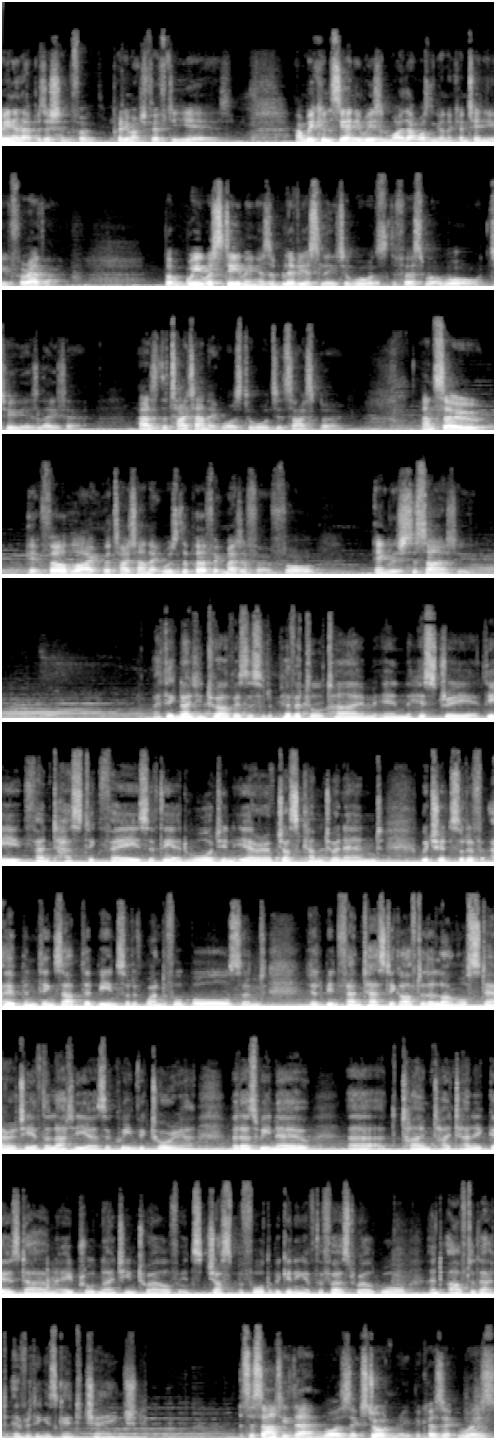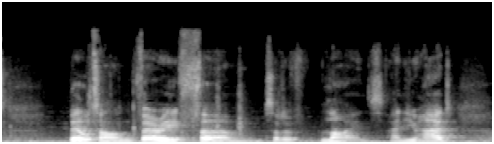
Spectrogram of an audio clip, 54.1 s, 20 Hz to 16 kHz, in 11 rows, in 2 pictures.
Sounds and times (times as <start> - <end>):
Speech: 0.0 - 5.6, 6.5 - 13.3, 14.0 - 19.5, 21.2 - 45.7, 46.7 - 49.3, 49.9 - 53.8
Music: 0.0 - 54.1.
